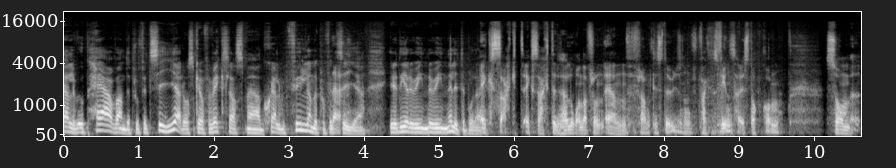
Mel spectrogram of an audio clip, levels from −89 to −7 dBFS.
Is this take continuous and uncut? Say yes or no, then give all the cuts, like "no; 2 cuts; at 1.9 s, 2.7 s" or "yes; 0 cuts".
no; 5 cuts; at 1.7 s, 2.7 s, 4.9 s, 6.6 s, 7.5 s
